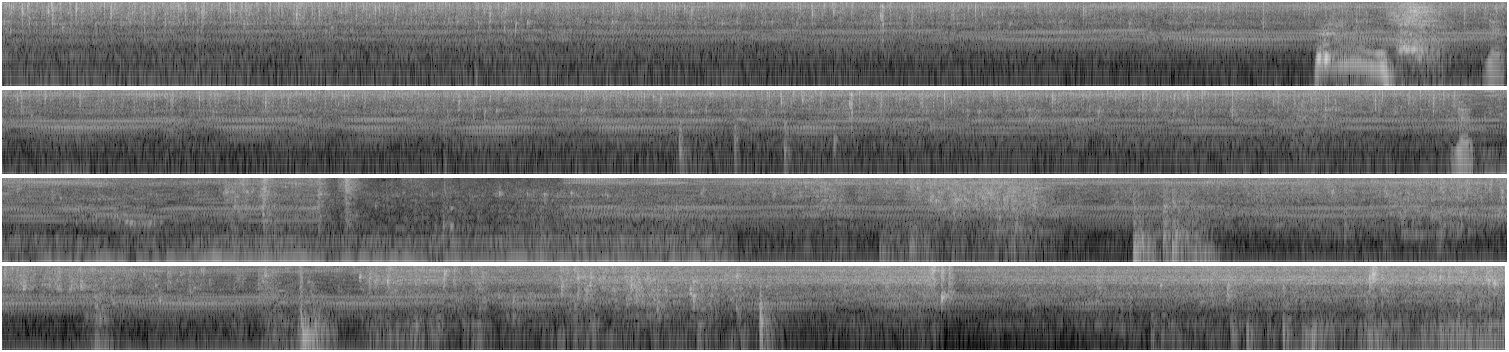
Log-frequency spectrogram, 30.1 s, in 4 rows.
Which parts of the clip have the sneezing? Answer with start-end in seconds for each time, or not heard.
6.5-8.0.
